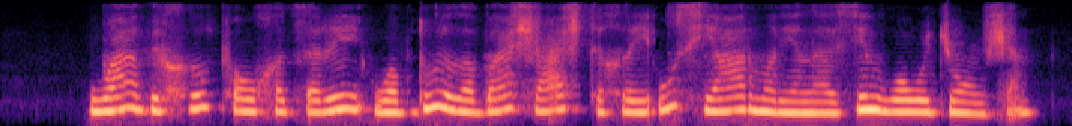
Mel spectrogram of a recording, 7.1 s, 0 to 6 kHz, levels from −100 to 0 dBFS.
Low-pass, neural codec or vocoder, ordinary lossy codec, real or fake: 5.4 kHz; autoencoder, 48 kHz, 32 numbers a frame, DAC-VAE, trained on Japanese speech; AAC, 24 kbps; fake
